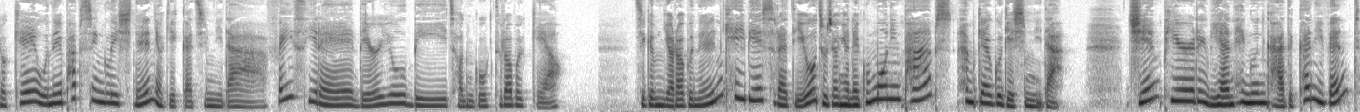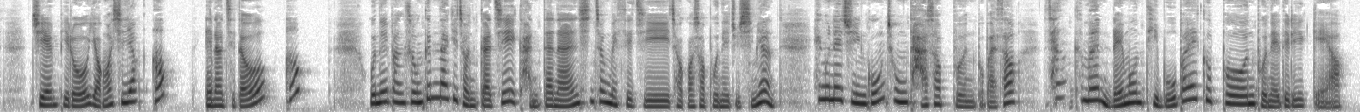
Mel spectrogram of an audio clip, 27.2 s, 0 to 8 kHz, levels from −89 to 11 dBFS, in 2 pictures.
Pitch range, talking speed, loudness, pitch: 170-280 Hz, 345 characters per minute, -13 LUFS, 220 Hz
